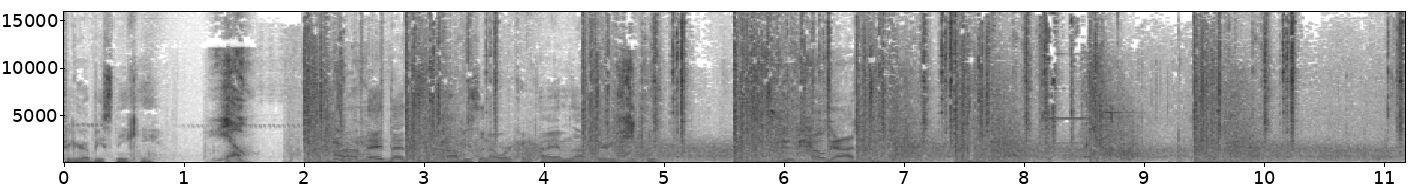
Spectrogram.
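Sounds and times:
speech: 0.0s - 1.5s, 2.2s - 5.1s, 6.2s - 7.0s
video game shotgun blasts: 2.0s - 10.4s.

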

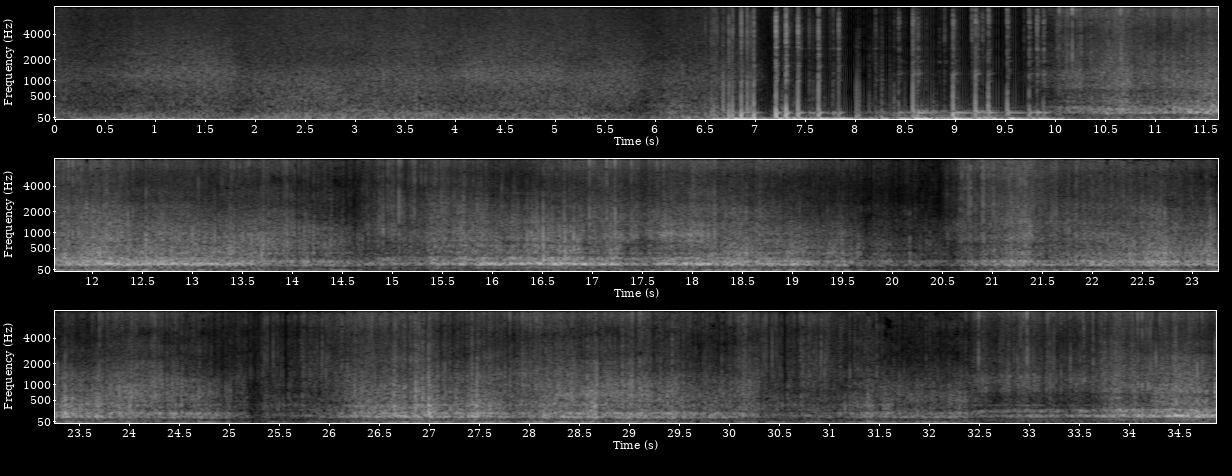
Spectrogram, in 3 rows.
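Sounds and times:
fingernails scratching and rubbing against a covered microphone: 6.4s - 7.2s, 9.9s - 34.8s
sharp crackling taps: 6.6s - 10.8s.

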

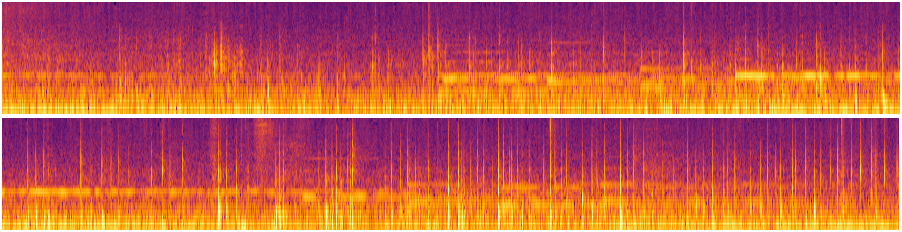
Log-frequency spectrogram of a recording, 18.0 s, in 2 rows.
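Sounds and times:
low steady hum: 0.0s - 17.9s
gentle tapping on leather: 6.8s - 17.9s.

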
